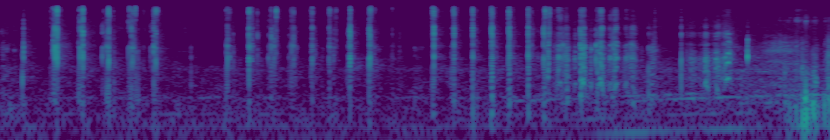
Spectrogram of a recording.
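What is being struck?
Plastic glue stick tube.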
